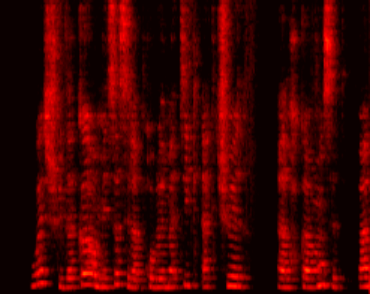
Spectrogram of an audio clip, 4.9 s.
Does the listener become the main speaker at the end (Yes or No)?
No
